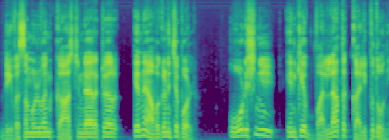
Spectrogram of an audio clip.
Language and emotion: Malayalam, angry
